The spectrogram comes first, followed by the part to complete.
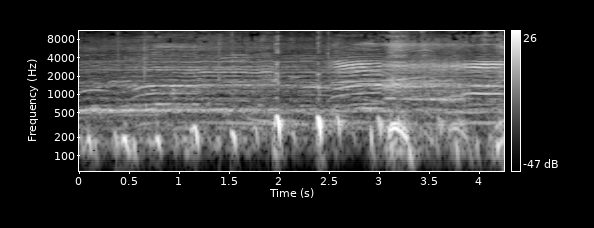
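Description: A mourning congregation weeping and crying out in many overlapping, wavering sobs over a steady held background tone. A higher, wavering pitched line joins about two and a half seconds in.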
